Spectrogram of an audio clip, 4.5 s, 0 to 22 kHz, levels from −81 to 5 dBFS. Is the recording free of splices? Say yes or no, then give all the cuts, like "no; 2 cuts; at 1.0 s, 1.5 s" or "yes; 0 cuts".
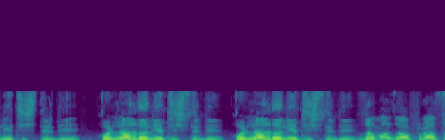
no; 1 cut; at 2.2 s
